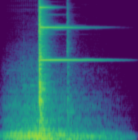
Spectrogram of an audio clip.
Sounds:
Domestic sounds, Microwave oven, Bell

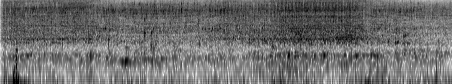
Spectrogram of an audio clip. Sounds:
Water, Sink (filling or washing), Water tap, home sounds

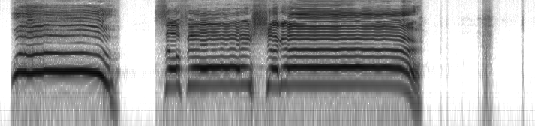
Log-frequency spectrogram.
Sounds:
Yell, Shout, Human voice

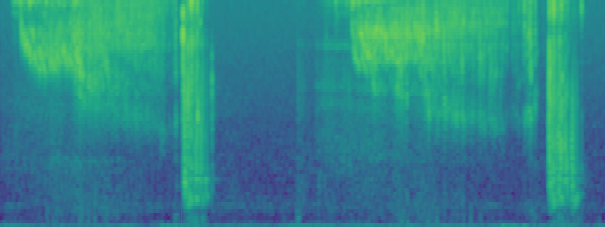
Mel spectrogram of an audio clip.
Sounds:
Water, Gurgling

